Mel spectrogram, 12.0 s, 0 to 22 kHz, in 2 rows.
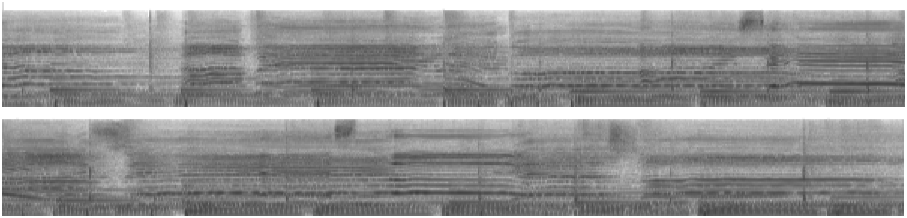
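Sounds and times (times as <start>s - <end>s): keyboard chords: 0.0s - 12.0s
woman singing gospel: 0.0s - 12.0s.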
